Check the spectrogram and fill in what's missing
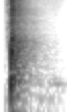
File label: baton hit; infantry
